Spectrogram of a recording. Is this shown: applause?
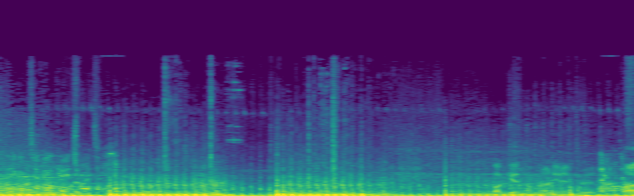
no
